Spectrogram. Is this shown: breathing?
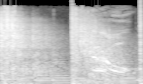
no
